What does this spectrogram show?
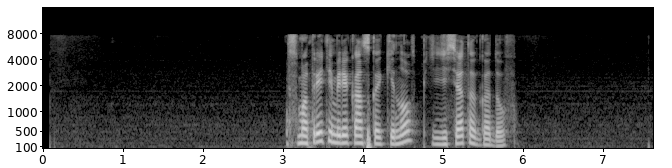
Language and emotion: Russian, neutral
